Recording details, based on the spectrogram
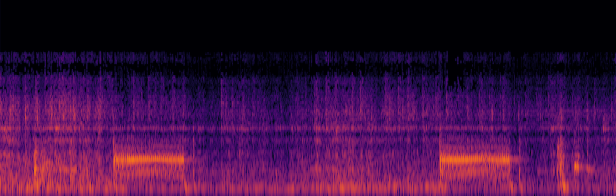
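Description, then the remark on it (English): A telephone being dialed as an insurance broker phones a client, with a few soft clicks followed by two long, steady buzzing tones spaced several seconds apart over a low background hum, no voices. “I'd better call him on the phone.”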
